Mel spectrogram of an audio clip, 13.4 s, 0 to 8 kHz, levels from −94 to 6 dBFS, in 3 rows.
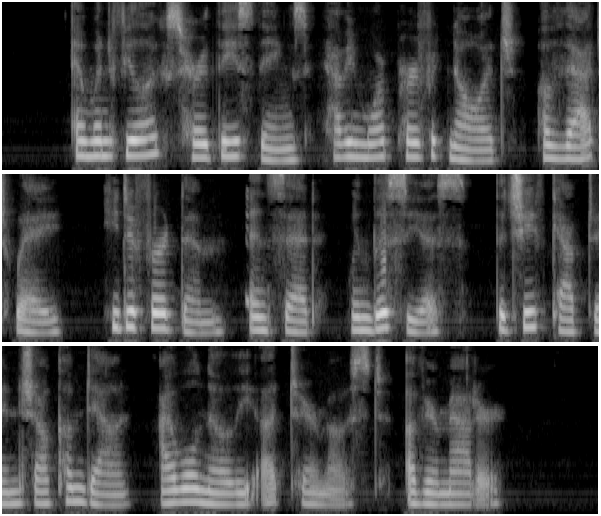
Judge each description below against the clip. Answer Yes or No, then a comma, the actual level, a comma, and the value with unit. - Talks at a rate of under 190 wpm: Yes, average, 155 wpm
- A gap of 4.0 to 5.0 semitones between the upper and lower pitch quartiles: Yes, average, 4.4 semitones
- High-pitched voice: Yes, high, 220 Hz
